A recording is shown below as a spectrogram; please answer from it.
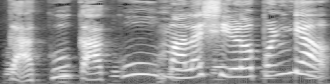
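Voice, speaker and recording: A woman voicing a small, playful, greedy female pig in a storybook, with a squeaky, high sing-song voice. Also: very animated, extremely slow, music in the background, exaggerated voice. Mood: pleading.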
